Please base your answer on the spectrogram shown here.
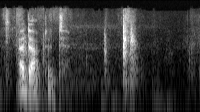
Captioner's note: speaking in French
